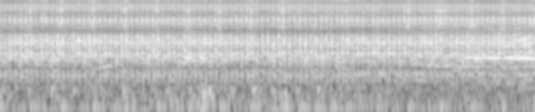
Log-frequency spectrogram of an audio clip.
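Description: Diesel engine of a Powertrac tractor running steadily, with a rapid knocking beat, as it works a front loader.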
